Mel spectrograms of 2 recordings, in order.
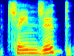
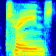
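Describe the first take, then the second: First: The ending is said as an extra syllable. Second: The ending adds no extra syllable. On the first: The speaker calls it wrong. "It's not change it" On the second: The speaker calls it right. "it's change. Take care of the ed ending"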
